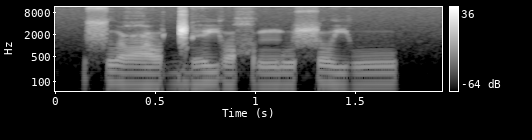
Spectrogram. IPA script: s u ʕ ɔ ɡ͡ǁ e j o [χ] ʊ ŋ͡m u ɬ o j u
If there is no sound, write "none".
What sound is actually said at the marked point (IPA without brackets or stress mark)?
χ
